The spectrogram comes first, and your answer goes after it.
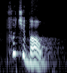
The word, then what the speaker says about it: futebol: Futebol. Qual é a sílaba tônica e qual a sua classificação? Muito bem, ela é uma palavra oxítona, pois a sílaba tônica é o bol, é a última sílaba, futebol.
